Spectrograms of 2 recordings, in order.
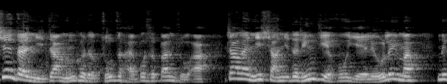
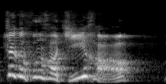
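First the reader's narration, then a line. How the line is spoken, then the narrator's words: Smiling. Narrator (Chinese): 探春笑着说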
